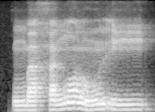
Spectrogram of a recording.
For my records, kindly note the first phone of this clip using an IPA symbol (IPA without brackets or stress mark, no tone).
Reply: ŋ͡m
